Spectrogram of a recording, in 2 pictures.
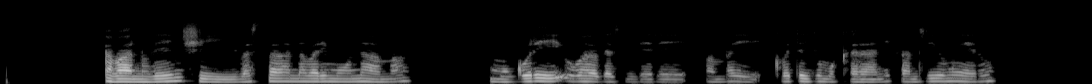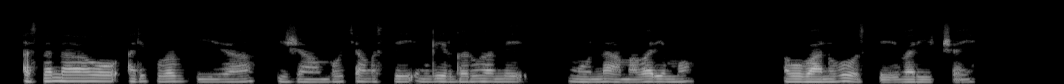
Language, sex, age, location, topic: Kinyarwanda, male, 50+, Huye, health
